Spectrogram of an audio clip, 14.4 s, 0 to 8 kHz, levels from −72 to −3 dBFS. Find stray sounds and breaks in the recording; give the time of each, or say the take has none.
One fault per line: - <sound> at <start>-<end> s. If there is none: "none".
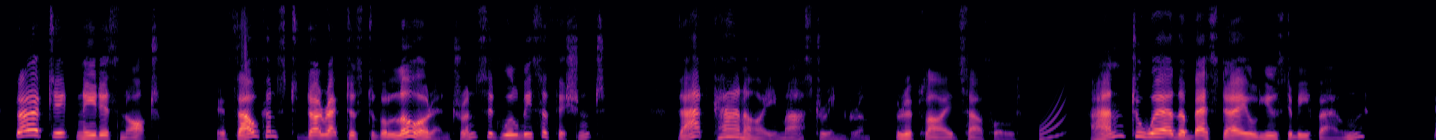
- chirp at 10.4-10.7 s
